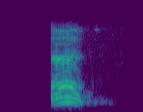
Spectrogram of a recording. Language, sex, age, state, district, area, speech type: Hindi, male, 60+, Uttar Pradesh, Lucknow, rural, conversation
